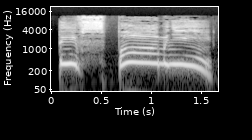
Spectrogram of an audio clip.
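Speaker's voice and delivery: high, very drawn-out holler; slow high shouted demand; calling back. A narrator's reading. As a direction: yell it urgently, stretching the words. Rider shouting back to friend.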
